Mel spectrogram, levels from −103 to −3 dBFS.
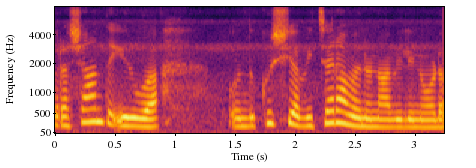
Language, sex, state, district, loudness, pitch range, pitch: Kannada, female, Karnataka, Dakshina Kannada, -15 LUFS, 185-265 Hz, 200 Hz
